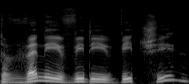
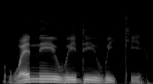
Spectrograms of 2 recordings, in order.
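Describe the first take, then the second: First: Vici begins with a v sound. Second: Vici begins with a w sound. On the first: The speaker calls it wrong. "it wasn't Veni Vidi Vici" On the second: The speaker calls it right. "it was Veni Vidi Wiki"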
